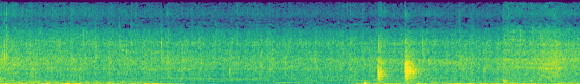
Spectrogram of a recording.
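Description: Pumpkin palya with grated coconut is mixed in a pan over a low, even sizzle, with a low hum underneath and a few sharp scrapes and clatters of the spoon near the end.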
